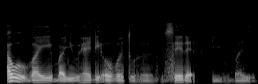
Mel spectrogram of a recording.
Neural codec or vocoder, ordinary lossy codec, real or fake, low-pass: none; none; real; 7.2 kHz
